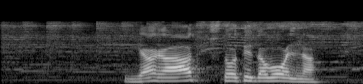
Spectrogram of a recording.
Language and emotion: Russian, positive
